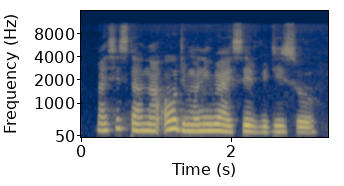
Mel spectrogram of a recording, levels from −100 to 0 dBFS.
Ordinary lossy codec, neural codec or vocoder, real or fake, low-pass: none; none; real; 10.8 kHz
